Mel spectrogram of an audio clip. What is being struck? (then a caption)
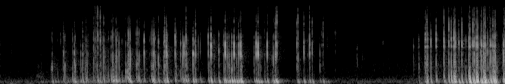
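Wooden hair brush with bristles. Fingertips scratch and flick the bristles of a wooden hair brush, making a fast, uneven run of dry, crackly ticks with bright edges. The scratching goes quiet for about a second, then returns in a denser, louder burst.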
